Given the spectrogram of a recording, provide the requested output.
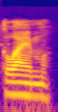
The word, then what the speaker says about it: climb: About climb, should I pronounce it without B at the end? Yes. Just climb. Climb.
